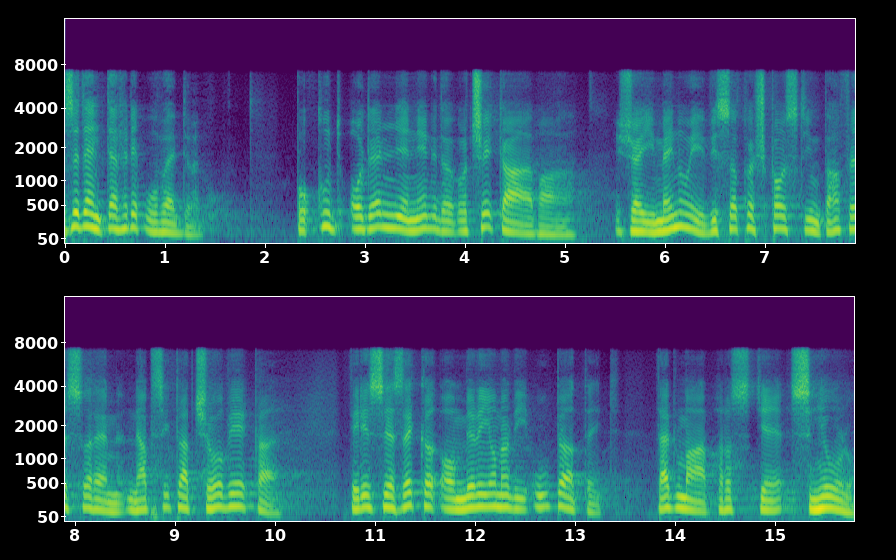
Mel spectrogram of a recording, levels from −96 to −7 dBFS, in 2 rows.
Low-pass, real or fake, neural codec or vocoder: 7.2 kHz; fake; codec, 16 kHz, 0.5 kbps, FunCodec, trained on Chinese and English, 25 frames a second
